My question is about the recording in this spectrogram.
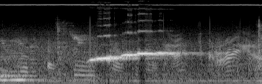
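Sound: person whistling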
